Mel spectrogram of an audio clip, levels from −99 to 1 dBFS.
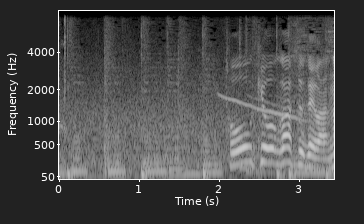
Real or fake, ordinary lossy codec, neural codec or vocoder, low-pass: real; none; none; 7.2 kHz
